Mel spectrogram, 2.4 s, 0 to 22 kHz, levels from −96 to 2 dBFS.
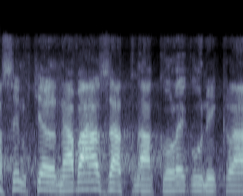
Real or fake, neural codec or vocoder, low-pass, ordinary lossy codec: fake; vocoder, 22.05 kHz, 80 mel bands, WaveNeXt; 9.9 kHz; Opus, 24 kbps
